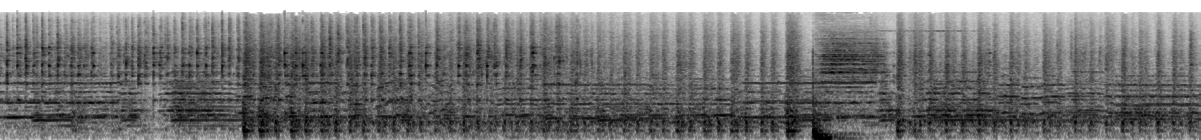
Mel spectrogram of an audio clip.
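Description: A fast snare drum roll over steady musical backing, with one heavy low drum hit about eight seconds in before the roll carries on.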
